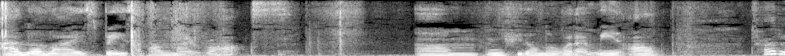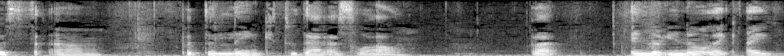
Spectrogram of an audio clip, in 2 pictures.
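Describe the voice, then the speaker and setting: A woman talking casually and haltingly as she thinks aloud through her planning in an audio log. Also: mid-range voice, a little mellow, rough recording. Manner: unhurried, halting, thinking aloud while doing tasks. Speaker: host of a planning audio log for a women's group. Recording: noticeable background noise.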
